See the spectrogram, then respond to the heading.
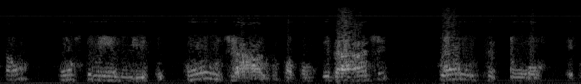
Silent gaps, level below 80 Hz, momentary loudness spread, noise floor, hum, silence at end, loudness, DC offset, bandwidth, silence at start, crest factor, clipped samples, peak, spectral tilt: none; -70 dBFS; 16 LU; -62 dBFS; none; 0 s; -39 LUFS; under 0.1%; 15 kHz; 0 s; 22 dB; under 0.1%; -18 dBFS; -3 dB/octave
